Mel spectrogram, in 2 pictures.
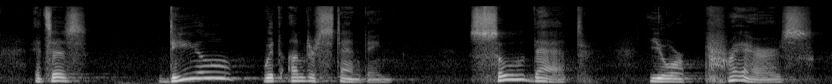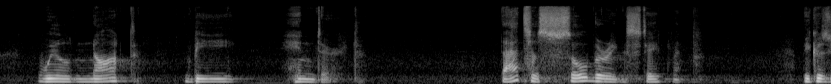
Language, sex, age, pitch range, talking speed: English, male, 60-79, 130-175 Hz, 65 wpm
